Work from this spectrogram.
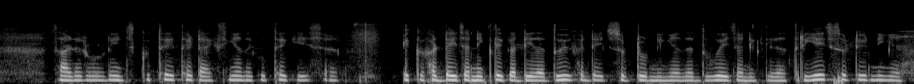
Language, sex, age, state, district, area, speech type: Dogri, female, 30-45, Jammu and Kashmir, Reasi, rural, spontaneous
